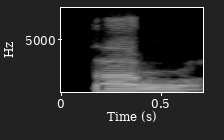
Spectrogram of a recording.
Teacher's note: ketika bacaan tar itu ro-nya tebal karena sebelumnya fathah, tetapi tidak merubah taknya menjadi tebal. Jadi tidak dengan menyukan taru gitu, tidak.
